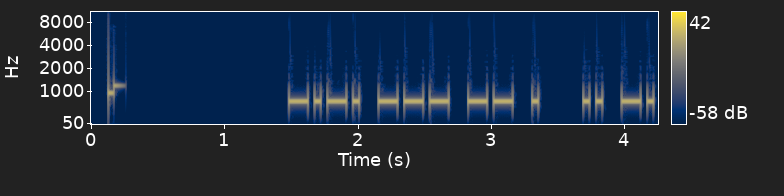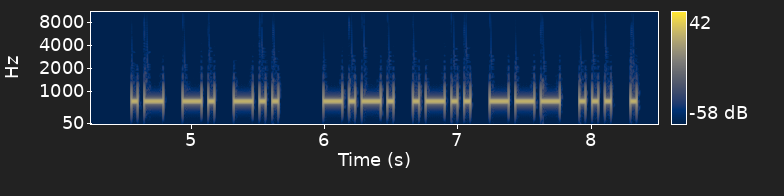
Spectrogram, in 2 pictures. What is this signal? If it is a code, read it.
Morse code, heard as a keyed tone, about 25 wpm, 700 Hz. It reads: COME IN AND CLOSE
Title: Sentences from Top 1000 Words - Review Part 1 - 25wpm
